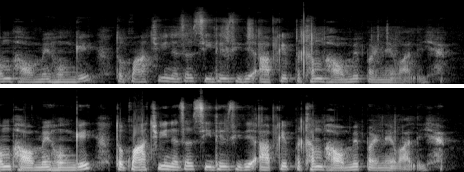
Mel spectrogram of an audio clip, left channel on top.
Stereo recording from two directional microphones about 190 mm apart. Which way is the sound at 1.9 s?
35° right (ahead or behind).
